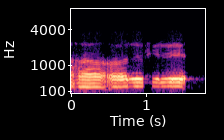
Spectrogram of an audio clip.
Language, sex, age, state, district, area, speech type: Urdu, male, 18-30, Delhi, East Delhi, urban, conversation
